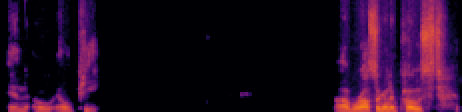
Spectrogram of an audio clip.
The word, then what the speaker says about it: NOLP: And when you hear me say NOLP, I'm not choking. That's just how I pronounce the acronym for the program, NOLP.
